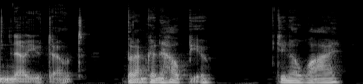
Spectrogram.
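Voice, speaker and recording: A man speaks in a put-on character voice with a very deep, low pitch. His pace is moderate. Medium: actual play. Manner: needling, sardonic.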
